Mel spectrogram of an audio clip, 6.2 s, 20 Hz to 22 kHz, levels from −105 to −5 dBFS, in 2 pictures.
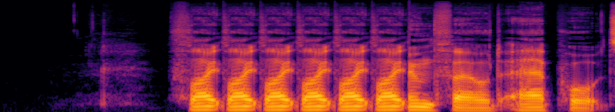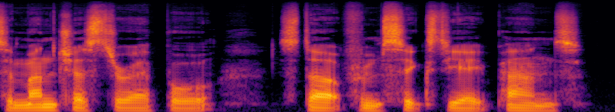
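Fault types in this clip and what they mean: System hang loop: from 1.12 to 2.04 s the driver stalls while the sound hardware keeps replaying the same 186 ms slice of speech, five times over. The result is a machine-gun stutter at about 5.4 Hz, and the slice length fits an 8192-sample ring buffer. Roughly a second of real audio is lost. On a waveform the identical block repeats exactly. A spectrogram shows one pattern stamped side by side, with sharp vertical edges at each seam.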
